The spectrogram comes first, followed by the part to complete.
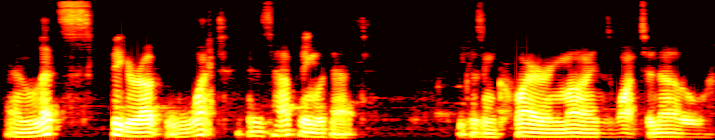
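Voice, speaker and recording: Gravelly, stuffed-up man with a cold. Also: sits low, steady tone, slow, lo-fi sound. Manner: chatty and self-interrupting, talks to himself over charts. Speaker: forex trading channel host. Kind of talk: casual screen-share chart commentary.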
